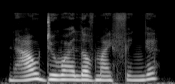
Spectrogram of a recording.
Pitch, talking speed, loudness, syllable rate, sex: 210 Hz, 205 wpm, -15 LUFS, 4.7 syllables/s, female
